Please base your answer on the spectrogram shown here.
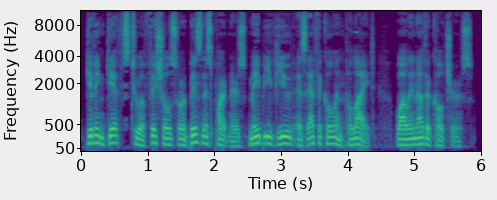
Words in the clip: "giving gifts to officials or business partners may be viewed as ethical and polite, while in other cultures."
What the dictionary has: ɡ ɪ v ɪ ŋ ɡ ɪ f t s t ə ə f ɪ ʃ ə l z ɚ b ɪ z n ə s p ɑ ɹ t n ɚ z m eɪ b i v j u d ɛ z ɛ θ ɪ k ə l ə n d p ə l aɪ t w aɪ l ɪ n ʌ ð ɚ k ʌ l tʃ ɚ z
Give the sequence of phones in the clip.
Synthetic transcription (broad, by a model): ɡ ɪ v ɪ ŋ ɡ ɪ f t s t ə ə f ɪ ʃ l z ɚ b ɪ z n ə s p ɑ ɹ t n ɚ z m eɪ b i v j u d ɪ z ɛ θ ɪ k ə l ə n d p ə l aɪ t w aɪ l ɪ n ʌ ð ɚ k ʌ l tʃ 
